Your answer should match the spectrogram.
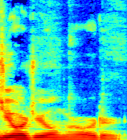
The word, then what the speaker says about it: Giorgio Moroder: Think Giorgio Moroder.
